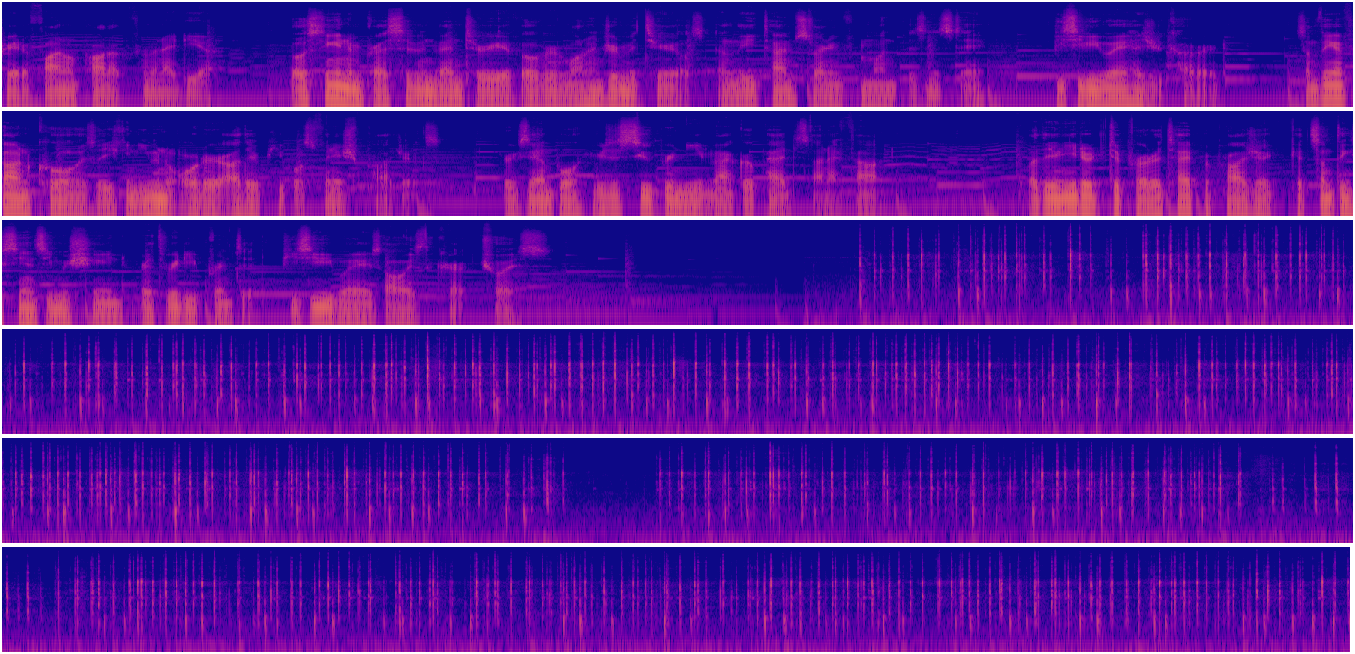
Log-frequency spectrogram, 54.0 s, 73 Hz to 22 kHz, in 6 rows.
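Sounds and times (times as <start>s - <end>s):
fast mechanical keyboard typing: 23.7s - 39.8s, 40.4s - 54.0s.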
